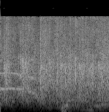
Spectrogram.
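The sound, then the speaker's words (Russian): Audience members who go to the gym clap steadily throughout, a dense, even patter of many hands at a consistent loudness, with no voices standing out. “Кто-то ходит в спортзал, похлопайте.”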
